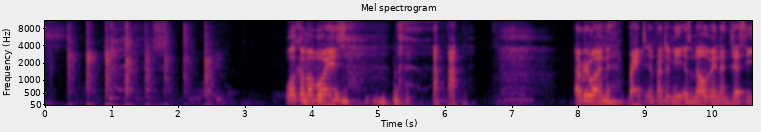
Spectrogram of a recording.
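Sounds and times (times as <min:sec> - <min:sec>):
applause, hands clapping: 0:00.0 - 0:02.7
speech: 0:03.6 - 0:04.8, 0:05.8 - 0:06.3, 0:08.0 - 0:10.6.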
